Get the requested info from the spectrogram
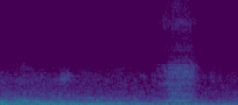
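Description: A pause in a man's speech into a close microphone: the last of his voice dies away in the hall at the start, then faint room noise and a short breath drawn in near the end.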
